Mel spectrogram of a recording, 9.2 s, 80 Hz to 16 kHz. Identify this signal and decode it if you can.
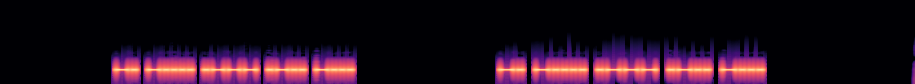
Morse code, heard as a keyed tone, about 29 wpm, 700 Hz. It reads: N6JLB N6JLB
